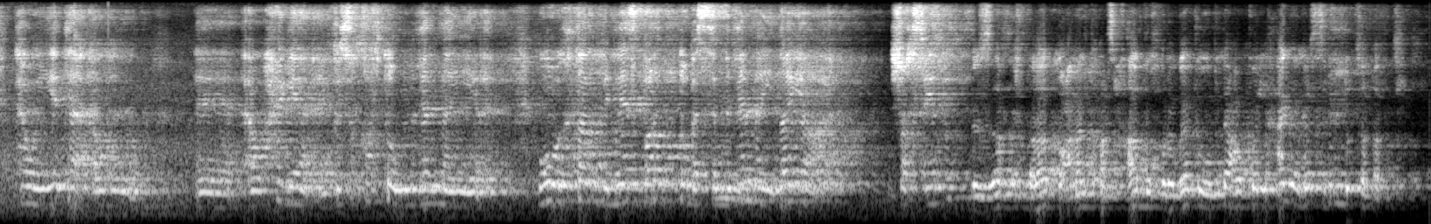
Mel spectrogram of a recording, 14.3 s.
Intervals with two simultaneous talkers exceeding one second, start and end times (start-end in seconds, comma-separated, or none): none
